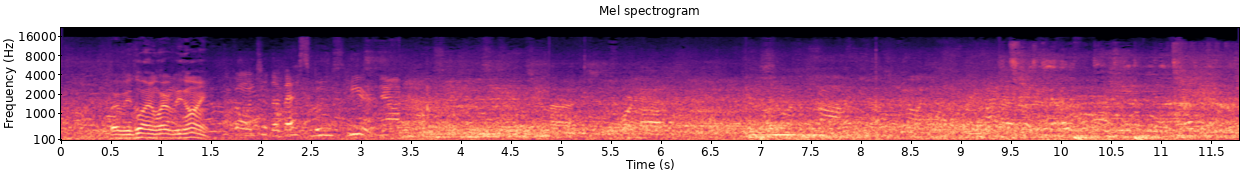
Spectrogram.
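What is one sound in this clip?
A crowd chatters steadily in a large echoing hall.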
